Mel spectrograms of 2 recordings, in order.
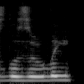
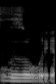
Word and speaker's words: lazuli: So, lapis um was it lapis lazuli? Is that how you say it? Lazuli or is it lazul? Yeah, it's lazuli.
